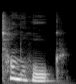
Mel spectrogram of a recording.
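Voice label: "tomahawk", British English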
